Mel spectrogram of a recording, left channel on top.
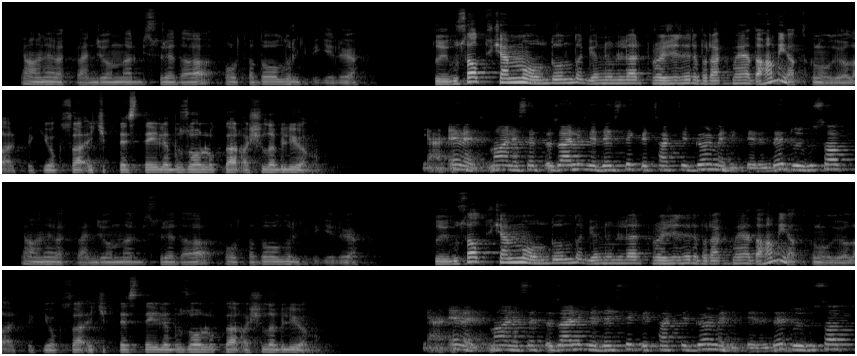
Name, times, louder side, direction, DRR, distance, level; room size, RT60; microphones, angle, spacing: voice 1, 0.2-3.6 4.3-8.7 8.9-11.7, left 3 dB, 35° left, 12 dB, 0.6 m, -33 dB
voice 2, 12.7-16.9, left 2 dB, 70° left, -1 dB, 2.5 m, -33 dB
23.0 x 16.0 x 3.0 m, 0.79 s
head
